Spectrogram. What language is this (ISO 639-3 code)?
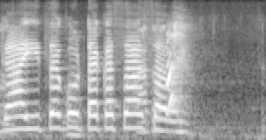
mar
